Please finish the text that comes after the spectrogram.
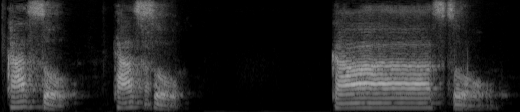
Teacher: in this case the letter T doesn't sound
